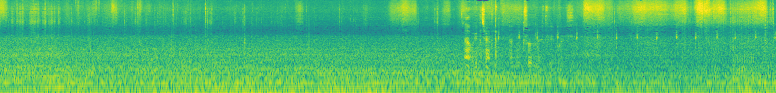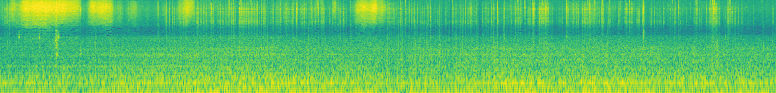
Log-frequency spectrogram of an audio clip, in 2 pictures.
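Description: Steady low rumble of a car's engine and tyres heard from inside the cabin, driving on a wet road. It dips slightly in the middle and is louder in the second half.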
